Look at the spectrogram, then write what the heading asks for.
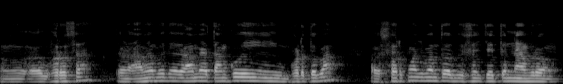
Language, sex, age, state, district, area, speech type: Odia, male, 30-45, Odisha, Mayurbhanj, rural, spontaneous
